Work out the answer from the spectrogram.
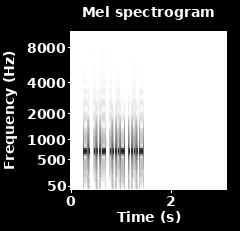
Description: Morse code, heard as a keyed tone, about 44 wpm, 700 Hz. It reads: NV44
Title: All Cut Numbers - 4-Digit 45wpm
